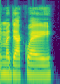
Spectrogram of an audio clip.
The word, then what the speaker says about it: Madekwe: You actually just went to a Vanity Fair party and called Archie Madekwe.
